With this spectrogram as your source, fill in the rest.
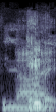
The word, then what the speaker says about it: Nye: But is that how it's actually pronounced? Yes. Bill Nye.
